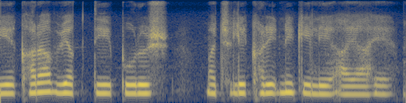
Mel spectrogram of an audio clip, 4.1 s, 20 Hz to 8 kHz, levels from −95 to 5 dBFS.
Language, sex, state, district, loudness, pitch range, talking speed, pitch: Hindi, female, Arunachal Pradesh, Longding, -16 LUFS, 200-220 Hz, 145 wpm, 215 Hz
